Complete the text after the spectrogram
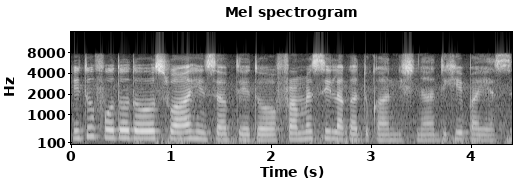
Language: Naga Pidgin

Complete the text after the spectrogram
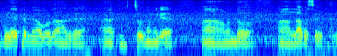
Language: Kannada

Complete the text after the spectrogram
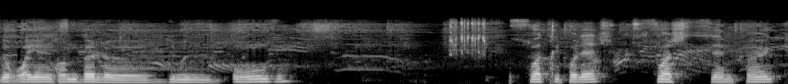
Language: French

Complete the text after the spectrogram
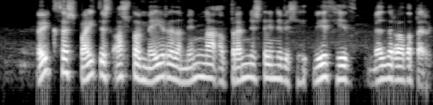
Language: Icelandic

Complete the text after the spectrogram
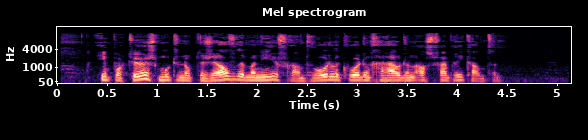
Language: Dutch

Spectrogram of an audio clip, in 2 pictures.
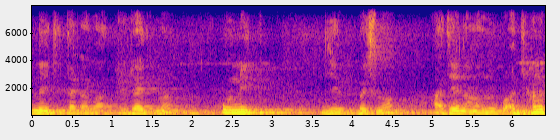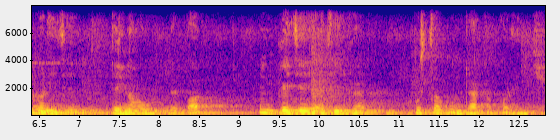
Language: Maithili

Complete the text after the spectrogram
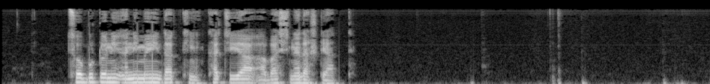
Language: Shina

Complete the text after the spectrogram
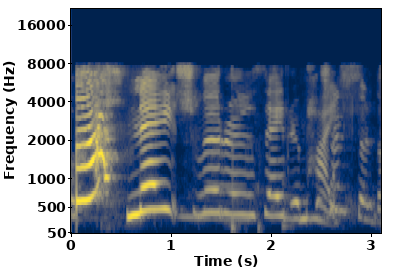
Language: Icelandic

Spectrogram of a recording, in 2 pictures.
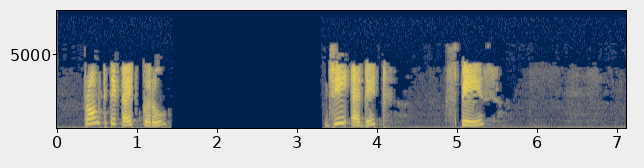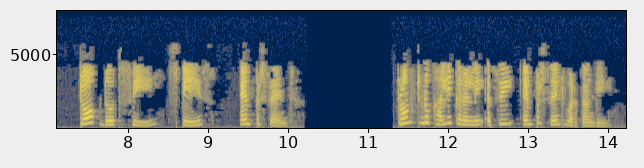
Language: Punjabi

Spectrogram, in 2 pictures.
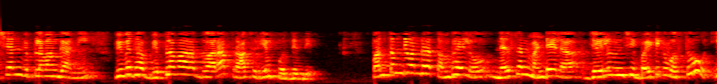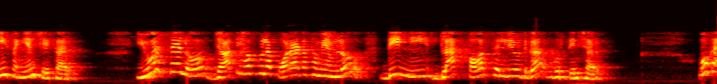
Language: Telugu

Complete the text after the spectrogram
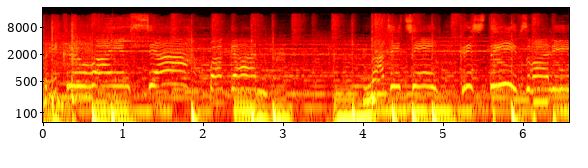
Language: Russian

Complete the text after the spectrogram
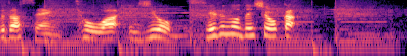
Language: Japanese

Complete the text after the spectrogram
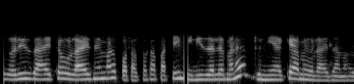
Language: Assamese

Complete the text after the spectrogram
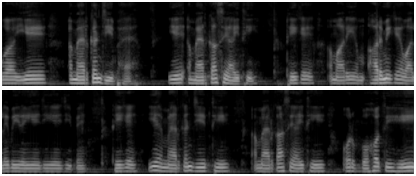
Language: Hindi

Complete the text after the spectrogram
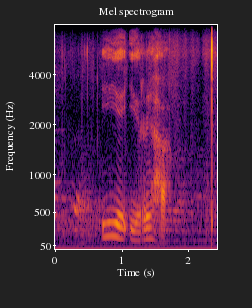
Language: Southern Sotho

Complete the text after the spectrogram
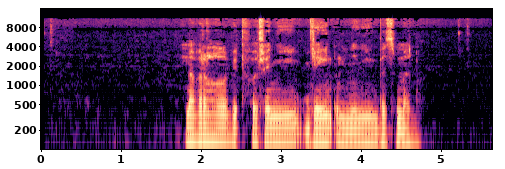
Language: Czech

